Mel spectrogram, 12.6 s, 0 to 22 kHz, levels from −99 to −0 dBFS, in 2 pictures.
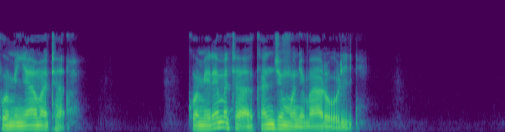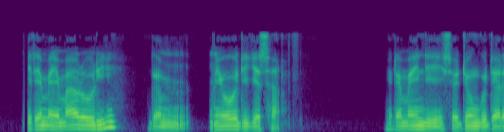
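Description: Unconcealed Bluetooth headset packet loss hits at 6.62 to 6.67 s and again at 8.98 s. Speech packets between headset and phone went missing and silence or an idle pattern filled their place, leaving a 52.5 ms hole and a 15 ms one, both with abrupt edges through the mSBC link.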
